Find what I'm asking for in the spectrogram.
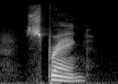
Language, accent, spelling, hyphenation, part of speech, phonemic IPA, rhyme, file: English, US, sprang, sprang, verb, /ˈspɹæŋ/, -æŋ, En-us-sprang.ogg
- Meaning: simple past of spring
